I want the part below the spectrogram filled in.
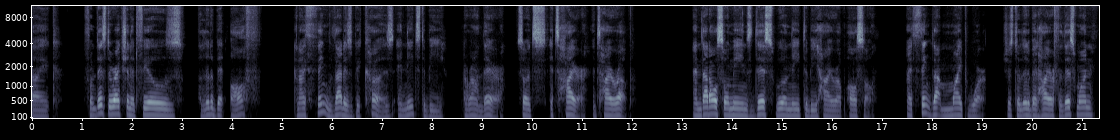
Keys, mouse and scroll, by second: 0.7-1.2 middle drag, 3.6 click, 4.6 click, 4.9 Tab, 6.0 g, 6.3 z, 7.9 click, 8.9 click, 10.7 Tab, 10.9 click, 11.4 click, 11.8 Tab, 12.6 click, 13.9 g, 14.2 z, 16.1 click, 16.4 middle click, 17.2 g, 17.4 click, 17.8-19.2 drag, 19.2 g, 20.0 click, 20.3 shift+click.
